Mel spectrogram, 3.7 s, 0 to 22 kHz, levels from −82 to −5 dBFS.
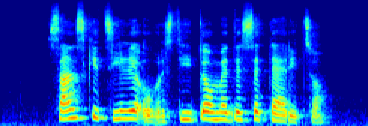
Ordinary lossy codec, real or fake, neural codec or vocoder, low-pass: none; fake; vocoder, 44.1 kHz, 128 mel bands, Pupu-Vocoder; none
